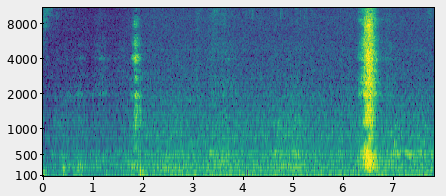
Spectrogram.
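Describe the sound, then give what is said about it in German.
A dinosaur in a film snorts heavy breaths against a window pane, first a faint puff and then one loud, hissing exhale, over quiet background hush with no talking. “Ich mag das hier auch, dass der jetzt so an die Scheibe ja. atmet, ne?”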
